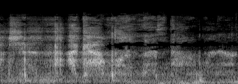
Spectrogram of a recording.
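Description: A person's whispered, unclear voice, with several short clicks and knocks from a phone camera being handled.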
